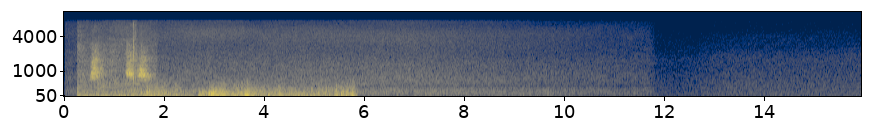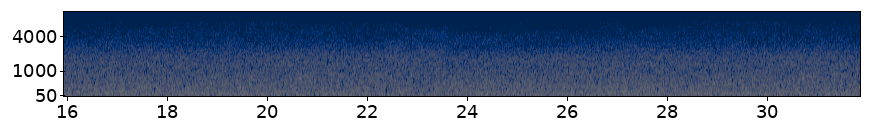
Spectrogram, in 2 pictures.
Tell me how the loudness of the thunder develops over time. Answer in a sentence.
The loudness of the thunder goes up, then down.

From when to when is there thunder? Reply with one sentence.
The thunder can be heard from 1.5 to 5.8 s.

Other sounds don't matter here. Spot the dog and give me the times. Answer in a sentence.
The dog can be heard from 0.2 to 1.9 s.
